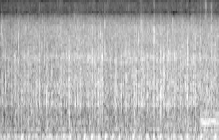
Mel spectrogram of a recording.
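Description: Heavy rain pours during a motorbike ride through Luang Prabang in a storm, a dense, steady roar of drops and rushing wind close around, with no pause or talk.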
